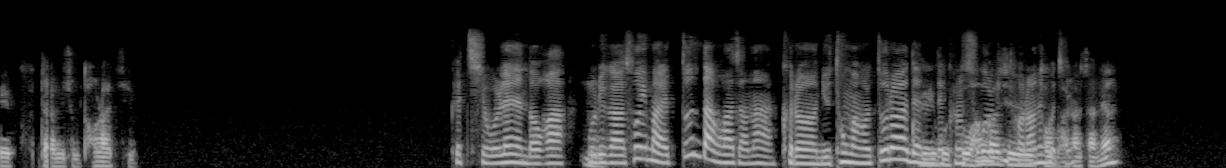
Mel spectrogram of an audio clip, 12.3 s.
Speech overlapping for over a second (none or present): present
